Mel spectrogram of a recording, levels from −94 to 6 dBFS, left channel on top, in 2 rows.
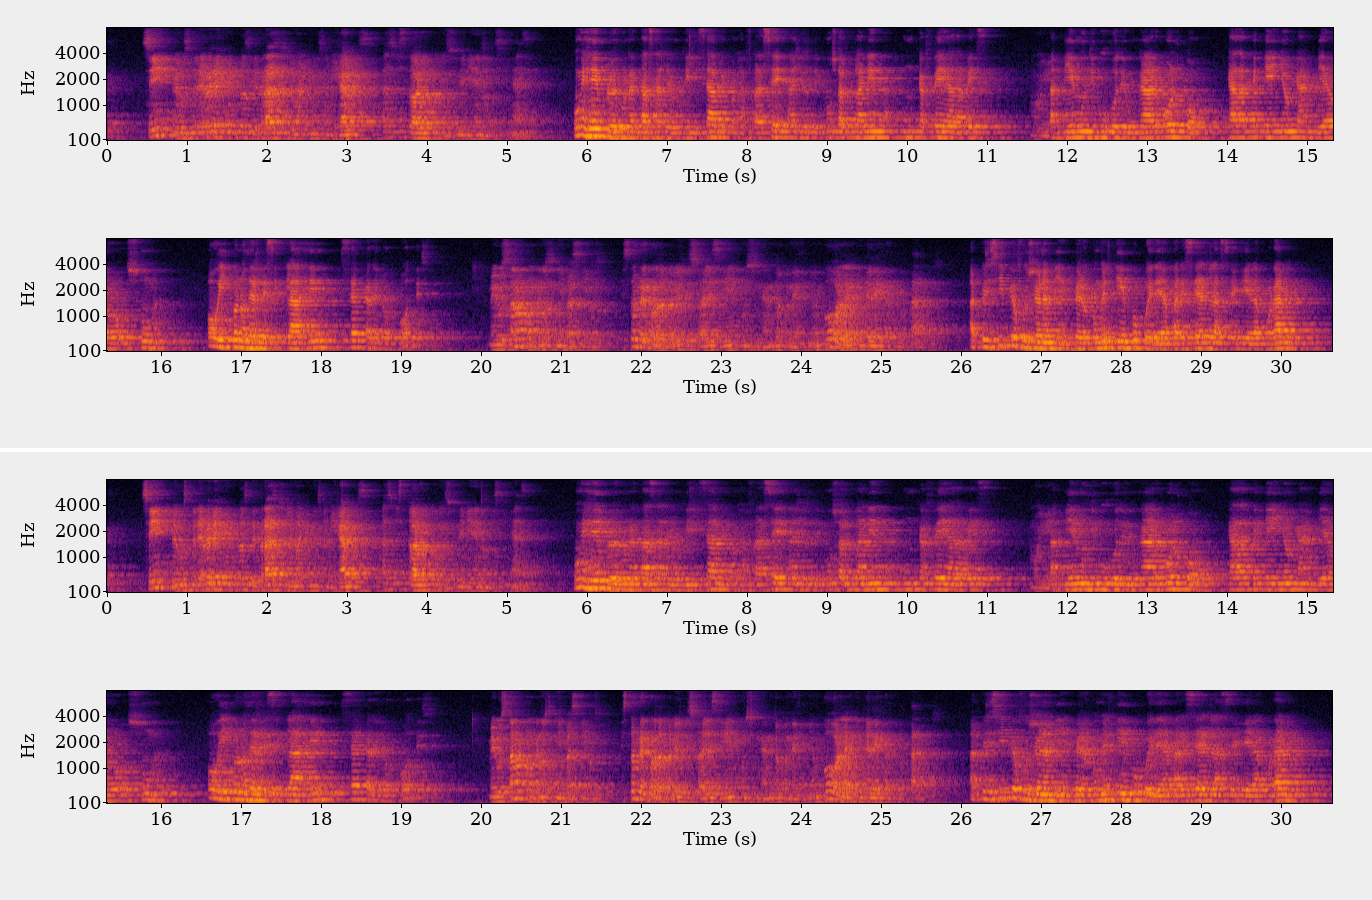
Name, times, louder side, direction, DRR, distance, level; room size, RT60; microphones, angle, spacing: voice 1, 0.5-3.1 3.4-5.2 11.5-11.8 20.1-21.4 21.9-25.6, right 1 dB, 75° right, -5 dB, 1.0 m, -28 dB
voice 2, 5.8-10.9 11.8-13.8 14.0-16.0 16.6-18.1 18.4-19.1 26.1-30.1, left 1 dB, 75° left, 0 dB, 0.6 m, -24 dB
5.5 x 2.2 x 2.8 m, 1.5 s
head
